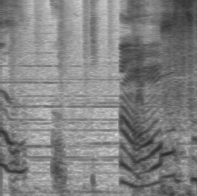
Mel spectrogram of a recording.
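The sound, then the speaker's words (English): High, wavering whimpers rise and fall in pitch: a short whine near the start, then a louder, longer run of quivering cries. “You hear the whimpering of a wolf, the whimpering of a dog, as it crushes it”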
